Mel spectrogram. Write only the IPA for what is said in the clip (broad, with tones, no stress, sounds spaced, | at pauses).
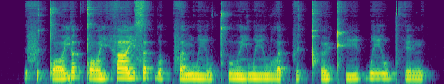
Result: f ɪ˧ k̚ t̪ ɔː˨˥ j ɐ˥ k̚ t̪ ɔː˨˧ j h aː˥ j s ɐ˥ t̚ w ʊ˧ k̚ f ɐ˨˧ n w iː˨˩ w t̪ʰ uː˨ j w iː˨ w l ɐ˨˥ k̚ f ɪ˨ k̚ pʰ ɵ˨˥ ɥ kʰ iː˨˥ p̚ w iː˧ w pʰ ɪ˨ ŋ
